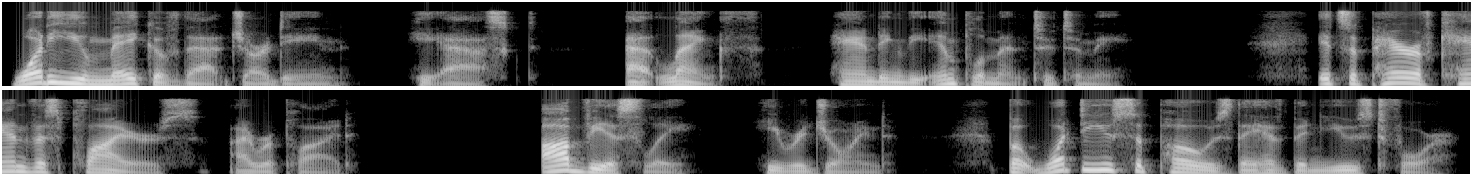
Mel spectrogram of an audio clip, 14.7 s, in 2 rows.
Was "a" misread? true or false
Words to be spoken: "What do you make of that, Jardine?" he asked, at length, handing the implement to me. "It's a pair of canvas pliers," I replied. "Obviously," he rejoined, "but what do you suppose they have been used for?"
false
